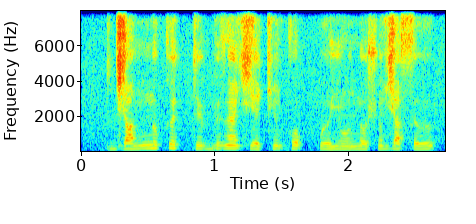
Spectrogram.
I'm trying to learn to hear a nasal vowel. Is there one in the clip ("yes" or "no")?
yes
